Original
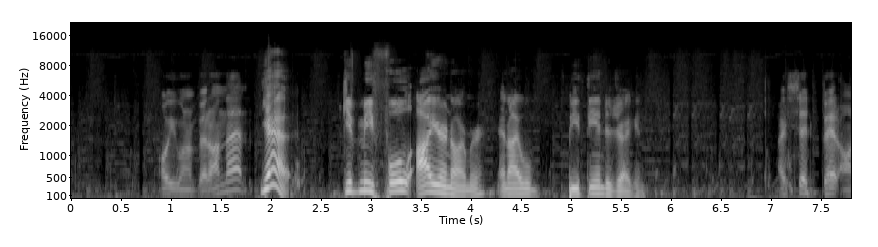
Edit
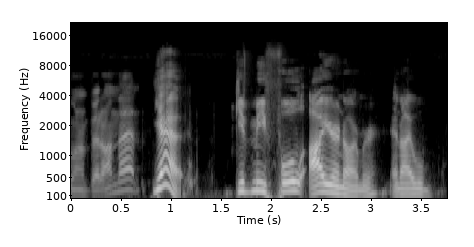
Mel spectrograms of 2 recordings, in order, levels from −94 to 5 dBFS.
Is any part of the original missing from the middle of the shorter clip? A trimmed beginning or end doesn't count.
no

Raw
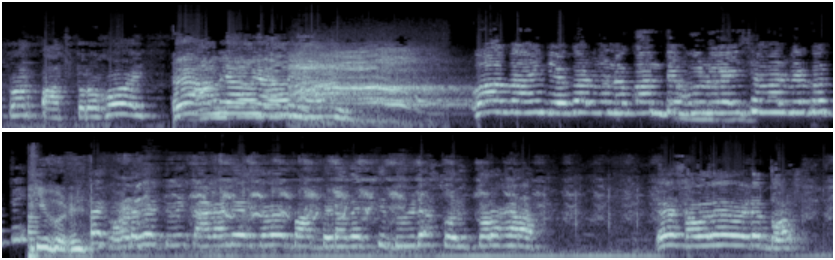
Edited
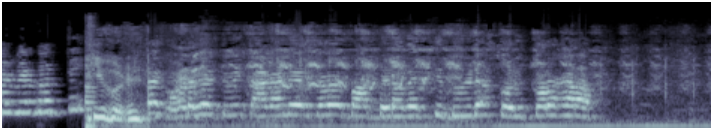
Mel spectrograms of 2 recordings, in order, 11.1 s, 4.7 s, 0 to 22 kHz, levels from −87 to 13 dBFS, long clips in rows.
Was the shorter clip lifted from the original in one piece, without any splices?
yes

